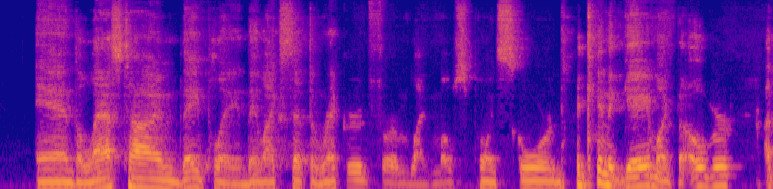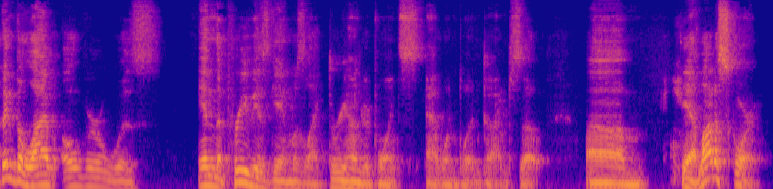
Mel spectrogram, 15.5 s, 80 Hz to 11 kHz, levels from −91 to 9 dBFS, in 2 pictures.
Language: English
